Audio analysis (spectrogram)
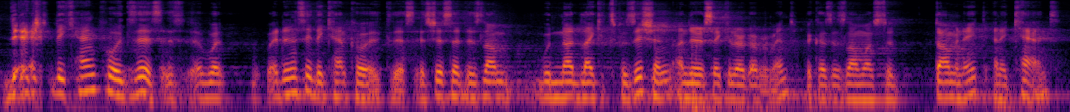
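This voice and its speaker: A man on a university panel makes his point firmly, his voice gravelly with fry. He holds a flat, even pitch. A long hall reverb follows his words. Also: normal speed. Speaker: panel speaker. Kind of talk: panel discussion answer.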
